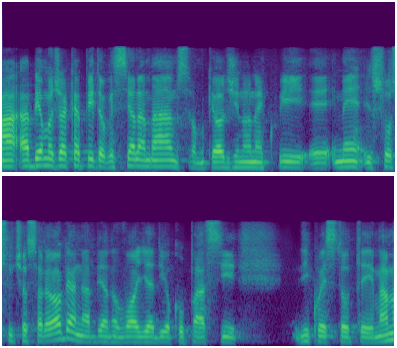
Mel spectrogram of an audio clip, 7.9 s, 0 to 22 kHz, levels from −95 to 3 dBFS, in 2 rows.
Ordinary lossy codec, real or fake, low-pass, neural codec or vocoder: none; fake; 7.2 kHz; codec, 16 kHz, 2 kbps, X-Codec, HuBERT features, trained on general audio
